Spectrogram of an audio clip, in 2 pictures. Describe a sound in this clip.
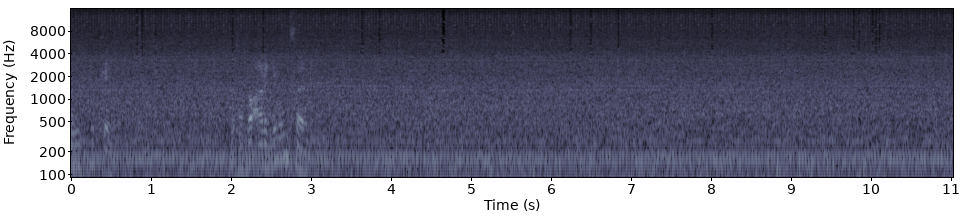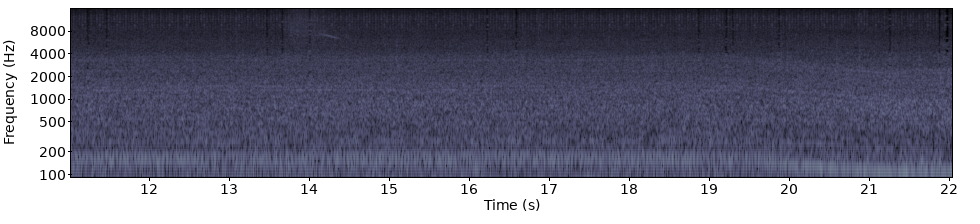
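A harvester engine hums steadily.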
